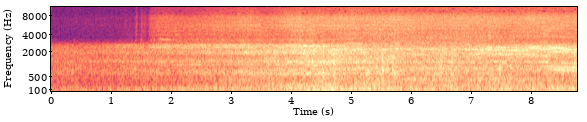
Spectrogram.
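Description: Electric multiple-unit passenger train approaching and passing close by, its rumble growing louder until about halfway through and then holding steady, with a faint whine near the end.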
